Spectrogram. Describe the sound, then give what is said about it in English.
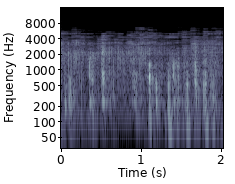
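Steady clip-clop of horses' hooves as riders approach, a quick uneven rhythm of hoofbeats at moderate volume, sounding like several horses trotting, with no voices over them. “Ah, he hear horses.”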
